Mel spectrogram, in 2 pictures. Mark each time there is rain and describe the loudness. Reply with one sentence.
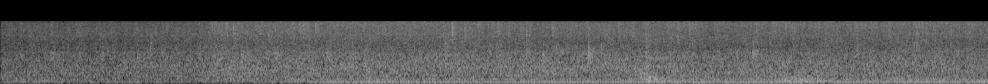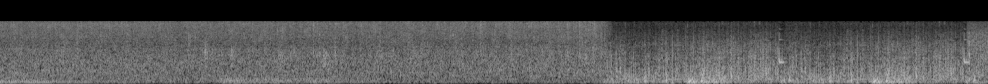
You can hear the rain from 0.0 to 19.7 s, at a steady volume.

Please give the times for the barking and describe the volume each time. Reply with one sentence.
The barking can't be heard in this clip.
